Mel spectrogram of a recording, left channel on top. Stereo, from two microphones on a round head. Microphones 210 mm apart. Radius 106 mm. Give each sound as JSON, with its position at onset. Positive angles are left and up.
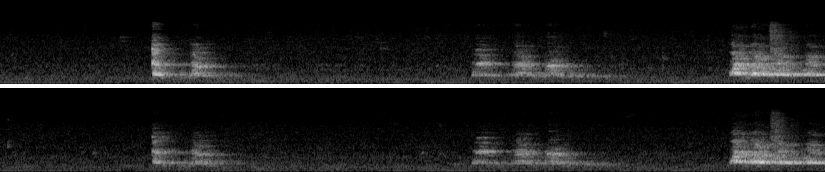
{"t": 1.5, "sound": "a dog barking", "side_deg": 65, "distance_m": 0.6}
